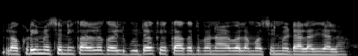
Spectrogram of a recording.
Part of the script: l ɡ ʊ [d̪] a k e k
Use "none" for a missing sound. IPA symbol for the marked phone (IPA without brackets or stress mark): d̪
